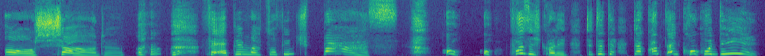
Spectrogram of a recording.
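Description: A woman's voice: slow, no echo, clean studio sound, heavily acted. A woman voicing a playful, teasing female pink horse in a children's audio story. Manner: teasing, giggly, high and excited.

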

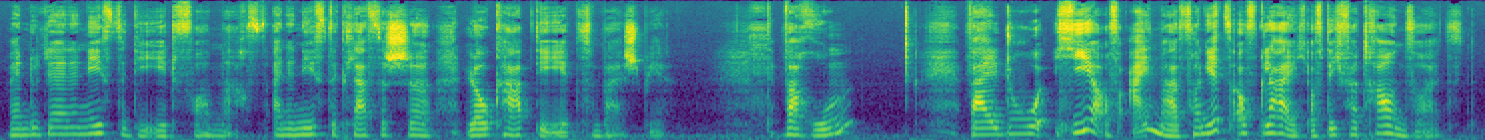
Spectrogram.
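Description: Earnest German woman with a gravelly voice. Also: fairly low pitch. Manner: earnest, pleading, speaks straight to the listener. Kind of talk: podcast monologue to the listener.

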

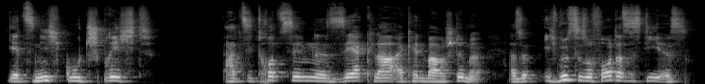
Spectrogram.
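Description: A man's voice: on the high side, a little slow, a bit bright. A man co-hosting a podcast, chatting casually and jokingly with strong opinions about a radio play. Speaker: podcast co-host.

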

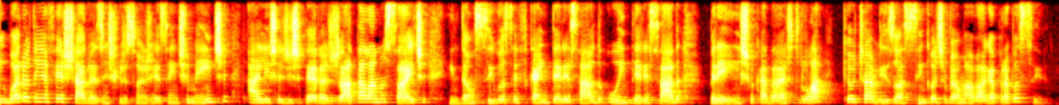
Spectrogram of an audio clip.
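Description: A woman with a Brazilian Portuguese accent, an English teacher giving an upbeat online pronunciation lesson through songs. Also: mid-range voice. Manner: enthusiastic, demonstrates by singing lyric lines.

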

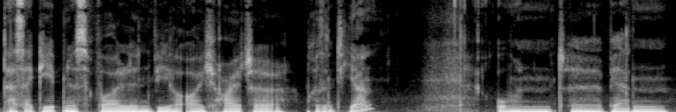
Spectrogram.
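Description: This solo podcast host is a woman with a bass voice and a warm tone, taking her time with fairly even intonation. She talks informally and chattily from home, close to her mic, poking fun at herself.

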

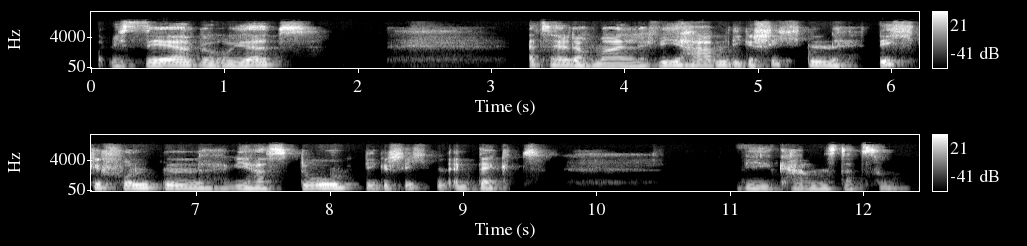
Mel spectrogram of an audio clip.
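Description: A woman hosting a podcast interview, speaking in a measured, welcoming way. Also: sits low, dark tone. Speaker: podcast host.

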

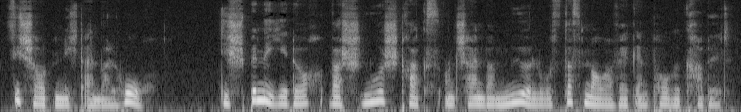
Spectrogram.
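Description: Calm warm storybook narrator. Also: mid-range voice, a little slow, husky, no echo. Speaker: audiobook narrator. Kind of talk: scripted narration.

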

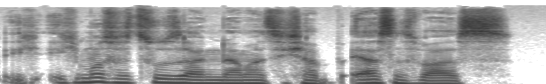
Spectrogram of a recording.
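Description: A man's voice: mid-range voice, fairly even intonation, brisk, warm tone, dry recording, studio quality. A middle-aged man speaking as an interview guest, talking frankly and matter-of-factly in a casual interview.

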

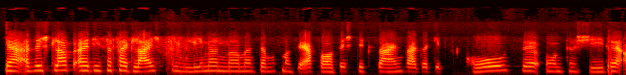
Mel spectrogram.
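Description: A middle-aged woman with an English-tinged accent, a fund manager answering interview questions haltingly, repeating words and slipping into English terms. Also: on the low side, no echo. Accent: English-tinged German. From half Austrian, half Japanese. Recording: tinny phone-like line.

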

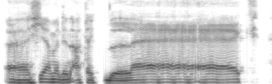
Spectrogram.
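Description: Friendly, open man with a lowish voice. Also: flat delivery, takes it slowly, dry recording, clean studio sound. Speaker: podcast host. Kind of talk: casual whisky podcast chat.

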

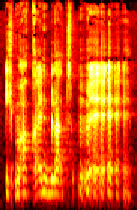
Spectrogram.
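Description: A woman's voice: mid-range voice, little pitch movement, takes it slowly, vocal fry, a bit bright, husky, voice pushed up, exaggerated voice. A woman voicing a sly, lying goat that bleats its rhymes in a sing-song. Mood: bleating.

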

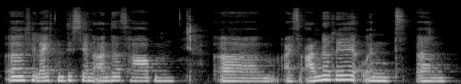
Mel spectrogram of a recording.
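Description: A podcast guest who works as a coach, recorded in an echoey room. the voice is neither high nor low. the coach talks earnestly, explaining ideas step by step with examples and plenty of hesitations. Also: unhurried. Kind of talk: explanatory interview talk.

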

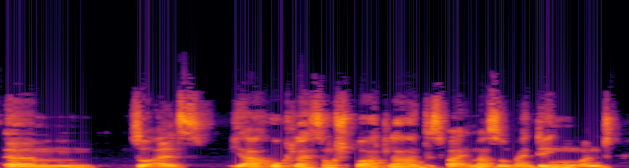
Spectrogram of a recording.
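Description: A man's voice: lowish voice, animated, a little slow, darkish tone, slightly rough, poor audio. A man in his thirties, a podcast guest, telling his story in a hesitant, thoughtful way with many fillers. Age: 30s. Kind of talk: casual interview chat.

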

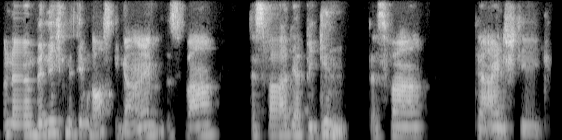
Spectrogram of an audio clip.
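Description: A man, a flirt coach, telling a lively personal story in an interview, laughing often and acting out what people said. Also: a little high, normal speed, dull audio. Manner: animated, laughs often, acts out quotes.

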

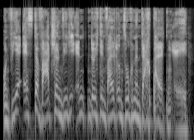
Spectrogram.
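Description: A man's voice: a little high, animated, brisk, pushed and bright, husky, no echo, studio quality, pitched above the performer's own voice, heavily acted. A man voicing a cheeky, joking little male forest animal in a storybook. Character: cheeky small male forest animal who climbs trees.

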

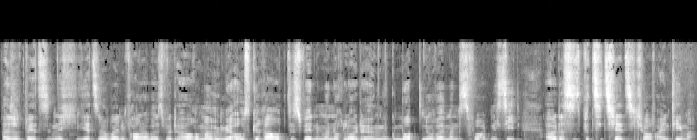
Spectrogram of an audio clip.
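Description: A man's voice: medium pitch, fairly even intonation, fast talker, hardly any pauses, warm tone. A man from Germany co-hosting a podcast, talking casually and hesitantly with many restarts and fillers. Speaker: podcast co-host. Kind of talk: casual debate chat.

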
